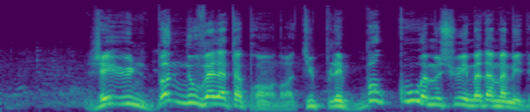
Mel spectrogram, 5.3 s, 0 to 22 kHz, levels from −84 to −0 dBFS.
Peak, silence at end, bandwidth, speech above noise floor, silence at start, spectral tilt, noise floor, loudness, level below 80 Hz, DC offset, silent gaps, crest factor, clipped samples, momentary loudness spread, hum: -4 dBFS; 0 s; 18.5 kHz; 29 dB; 0.85 s; -4.5 dB/octave; -50 dBFS; -20 LUFS; -58 dBFS; under 0.1%; none; 18 dB; under 0.1%; 11 LU; none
